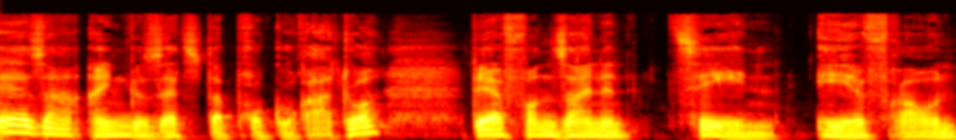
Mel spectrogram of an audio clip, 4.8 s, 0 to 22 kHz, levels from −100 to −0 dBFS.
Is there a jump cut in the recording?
no; 0 cuts

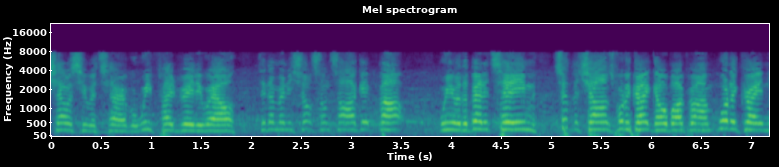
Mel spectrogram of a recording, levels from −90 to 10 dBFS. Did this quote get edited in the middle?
no; 0 cuts

